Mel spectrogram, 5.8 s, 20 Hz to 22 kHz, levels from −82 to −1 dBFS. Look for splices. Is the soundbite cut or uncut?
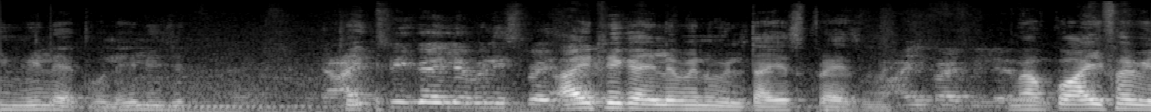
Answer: uncut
